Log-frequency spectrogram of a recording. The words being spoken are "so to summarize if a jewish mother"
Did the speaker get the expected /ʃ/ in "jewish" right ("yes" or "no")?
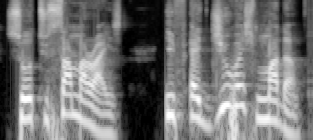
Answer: yes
